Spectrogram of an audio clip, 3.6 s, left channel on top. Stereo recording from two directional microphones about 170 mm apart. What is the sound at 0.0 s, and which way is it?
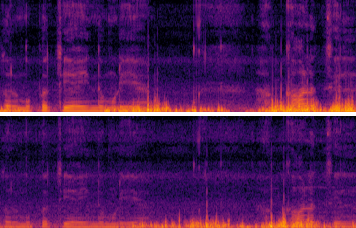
Speech, 45° left (ahead or behind).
